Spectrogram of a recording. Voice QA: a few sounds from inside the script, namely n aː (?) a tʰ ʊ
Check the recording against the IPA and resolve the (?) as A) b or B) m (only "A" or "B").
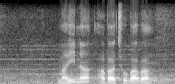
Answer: A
